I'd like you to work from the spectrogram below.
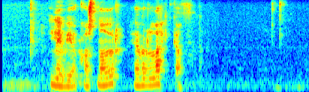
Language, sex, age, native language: Icelandic, female, 50-59, Icelandic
